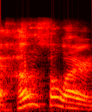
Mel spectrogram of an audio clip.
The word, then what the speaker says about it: ransomware: olha só demorei uns três meses para saber pronunciar essa palavra corretamente como é que é o nome mesmo então é ransomware né ransom ransom ransom ransom where ransomware eu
